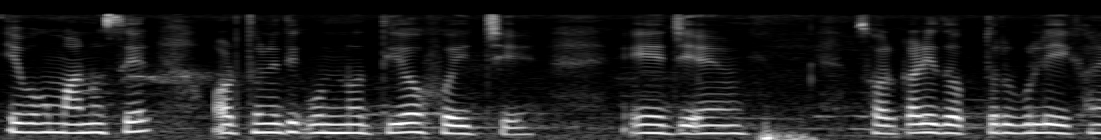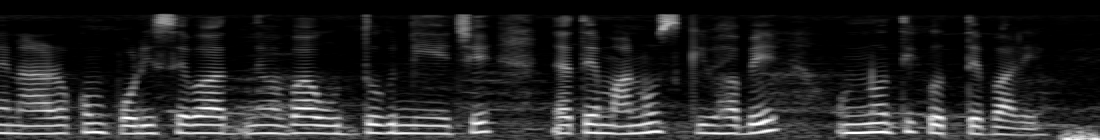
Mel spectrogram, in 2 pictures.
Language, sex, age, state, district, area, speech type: Bengali, female, 30-45, West Bengal, Jhargram, rural, spontaneous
